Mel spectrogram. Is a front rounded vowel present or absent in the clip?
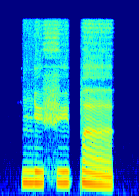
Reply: present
